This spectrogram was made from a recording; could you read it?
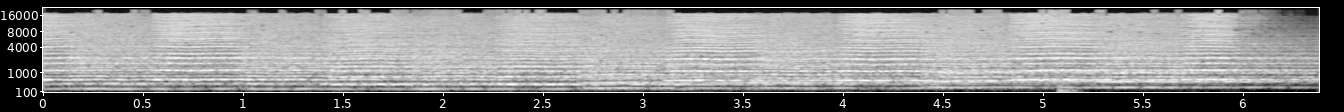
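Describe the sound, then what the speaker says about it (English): A warped synth lead plays a bright, buzzy melody, its harmonic-rich tones sliding between sustained notes at steady loudness, with no voices. "So then the next sound that I have here is this lead"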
